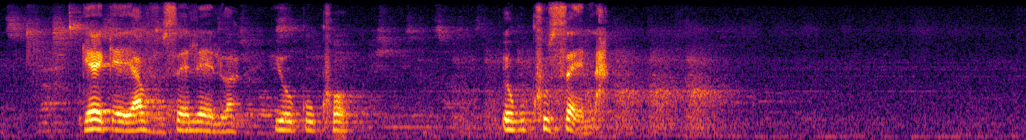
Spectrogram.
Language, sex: Zulu, male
